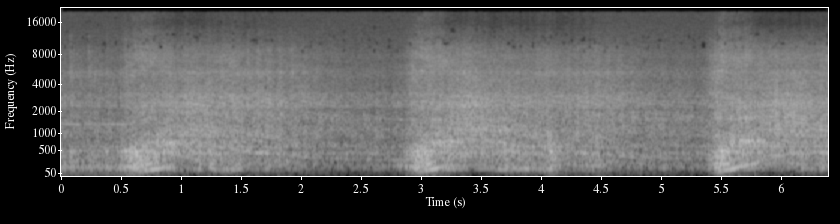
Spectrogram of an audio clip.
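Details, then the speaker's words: BMW E31 840ci, M62 V8, after manual transmission swap and new custom 2.5-inch exhaust with cats, resonators, X-pipe: deep even idle with three clean blips revving crisply and settling smoothly; healthy, sounds good. "Now we're about to do a third run. See what it sounds like. Man, that sounds good. Sounds really good."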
